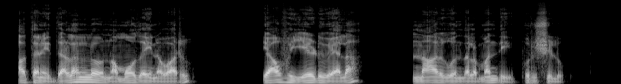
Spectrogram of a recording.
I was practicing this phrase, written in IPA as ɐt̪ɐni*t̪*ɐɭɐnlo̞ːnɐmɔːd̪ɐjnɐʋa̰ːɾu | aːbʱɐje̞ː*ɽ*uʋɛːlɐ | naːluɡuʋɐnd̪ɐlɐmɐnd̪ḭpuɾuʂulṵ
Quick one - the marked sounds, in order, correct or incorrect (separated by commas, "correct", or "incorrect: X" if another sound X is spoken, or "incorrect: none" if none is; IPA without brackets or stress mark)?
incorrect: d̪, correct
